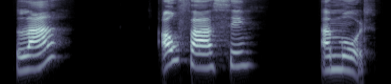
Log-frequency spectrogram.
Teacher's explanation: This vowel sound is very similar to the A in father. This vowel sound is considered an open A sound because the jaw is low and the mouth is wide and open.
